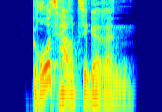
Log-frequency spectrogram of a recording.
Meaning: inflection of großherzig: 1. strong genitive masculine/neuter singular comparative degree 2. weak/mixed genitive/dative all-gender singular comparative degree
- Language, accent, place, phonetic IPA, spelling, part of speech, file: German, Germany, Berlin, [ˈɡʁoːsˌhɛʁt͡sɪɡəʁən], großherzigeren, adjective, De-großherzigeren.ogg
